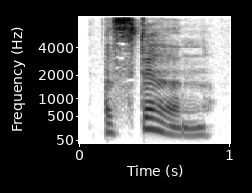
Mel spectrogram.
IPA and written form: əˈstɜːn (astern)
